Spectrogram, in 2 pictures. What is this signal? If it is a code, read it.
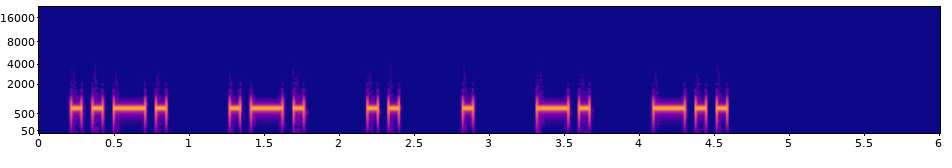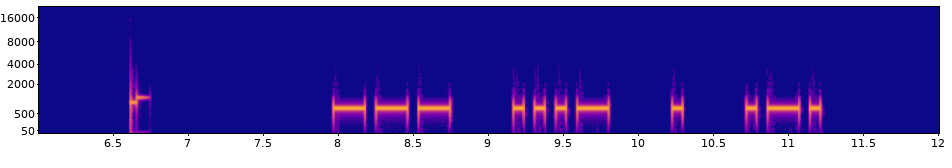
Morse code, heard as a keyed tone, about 17 wpm, spaced as for 12 wpm, 700 Hz. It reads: FRIEND OVER
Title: 2x Character Spacing - Top 300 Words - 17wpm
